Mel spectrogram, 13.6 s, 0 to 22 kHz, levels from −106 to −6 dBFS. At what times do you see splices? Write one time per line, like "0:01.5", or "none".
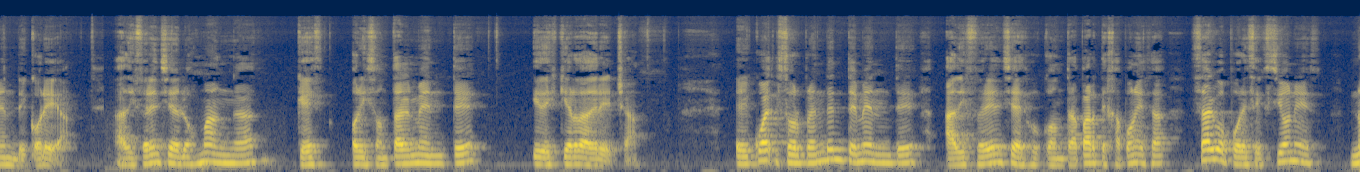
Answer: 0:01.0
0:02.9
